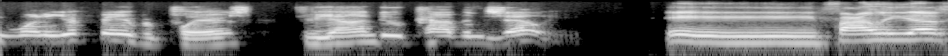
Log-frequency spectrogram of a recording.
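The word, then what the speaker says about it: Mfiondu Kabengele: And Gary, we might see one of your favorite players, Fiandu Kabengele.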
